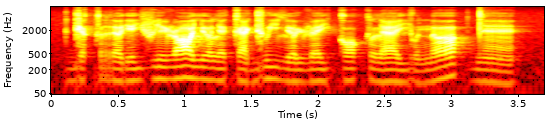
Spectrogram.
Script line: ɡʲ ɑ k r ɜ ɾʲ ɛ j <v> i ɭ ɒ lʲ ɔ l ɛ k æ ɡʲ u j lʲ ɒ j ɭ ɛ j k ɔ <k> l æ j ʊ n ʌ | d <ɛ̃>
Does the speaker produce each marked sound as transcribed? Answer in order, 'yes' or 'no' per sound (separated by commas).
yes, yes, yes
